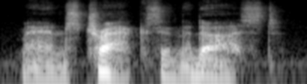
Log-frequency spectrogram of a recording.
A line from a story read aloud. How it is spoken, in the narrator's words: grunted Buckner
